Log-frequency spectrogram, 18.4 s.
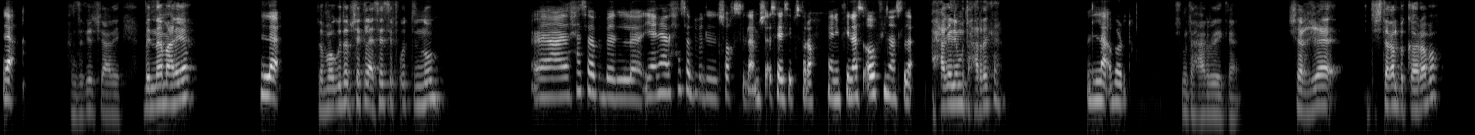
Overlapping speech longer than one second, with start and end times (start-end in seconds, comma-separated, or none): none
